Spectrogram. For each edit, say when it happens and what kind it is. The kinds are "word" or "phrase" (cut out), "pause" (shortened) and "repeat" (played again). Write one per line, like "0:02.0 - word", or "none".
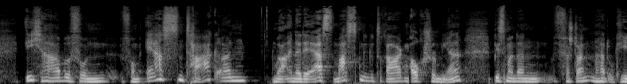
0:02.6 - pause
0:03.3 - word
0:04.1 - word
0:04.4 - phrase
